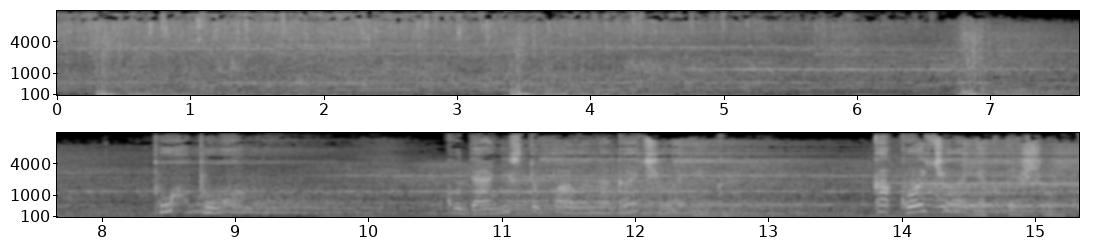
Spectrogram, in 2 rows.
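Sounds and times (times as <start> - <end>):
heavy rain: 0.0 - 8.6
speech: 8.4 - 9.2, 10.6 - 12.8, 13.8 - 15.3.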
